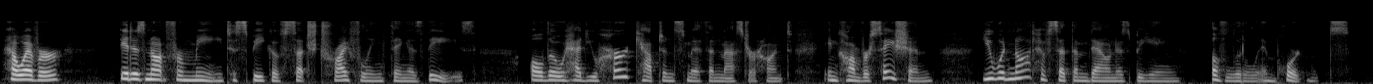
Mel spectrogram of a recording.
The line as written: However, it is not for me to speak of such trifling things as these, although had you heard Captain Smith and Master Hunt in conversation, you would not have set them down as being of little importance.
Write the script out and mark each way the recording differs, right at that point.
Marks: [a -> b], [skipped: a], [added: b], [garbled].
However, it is not for me to speak of such trifling [things -> thing] as these, although had you heard Captain Smith and Master Hunt in conversation, you would not have set them down as being of little importance.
